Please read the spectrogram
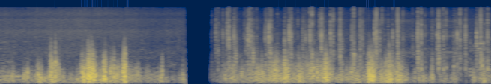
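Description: Several people's voices calling out, then after a brief gap about two and a half seconds in, a small group clapping hands.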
